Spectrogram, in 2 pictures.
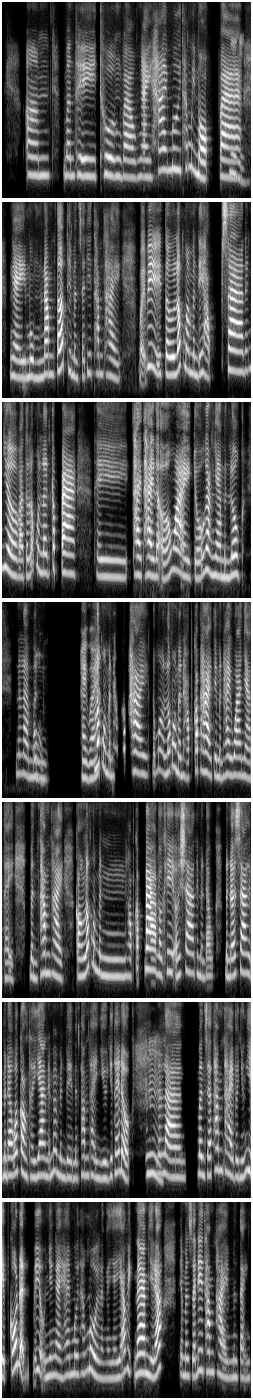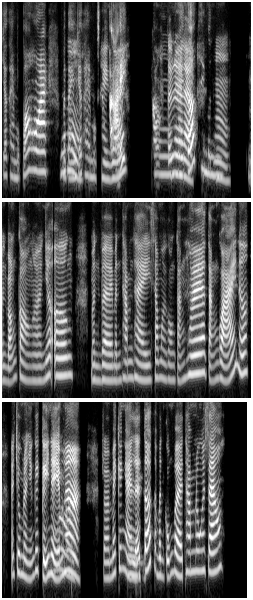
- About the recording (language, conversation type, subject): Vietnamese, podcast, Bạn có thể kể về một người đã làm thay đổi cuộc đời bạn không?
- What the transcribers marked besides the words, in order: other background noise; tapping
